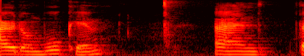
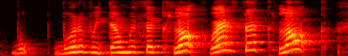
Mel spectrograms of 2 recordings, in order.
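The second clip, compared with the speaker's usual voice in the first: panic; 9 semitones higher, 9 dB louder than usual. Acted. Chased by raptors, panicking.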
